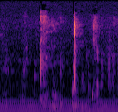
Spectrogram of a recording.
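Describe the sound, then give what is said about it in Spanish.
A quiet sip of water: a few soft slurping and swallowing noises with wet mouth clicks, set against a steady low hum and no talking. “Ah, un sorbo a mi agua de no siempre es bueno.”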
